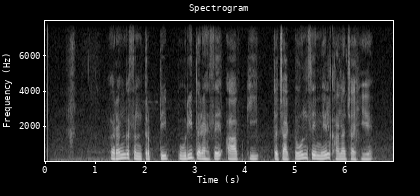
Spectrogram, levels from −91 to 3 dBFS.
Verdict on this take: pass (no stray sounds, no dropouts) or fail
pass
